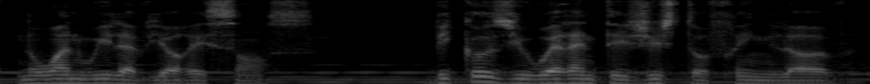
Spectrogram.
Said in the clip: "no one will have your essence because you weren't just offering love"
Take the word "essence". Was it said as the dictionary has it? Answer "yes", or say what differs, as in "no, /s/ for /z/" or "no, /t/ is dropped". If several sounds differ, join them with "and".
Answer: no, /n/ is dropped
